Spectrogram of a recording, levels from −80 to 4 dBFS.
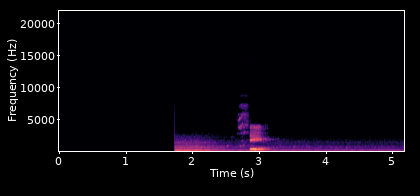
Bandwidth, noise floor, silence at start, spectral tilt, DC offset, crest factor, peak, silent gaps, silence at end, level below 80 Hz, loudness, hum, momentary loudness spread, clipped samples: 7.6 kHz; -46 dBFS; 1.75 s; -7 dB/octave; under 0.1%; 24 dB; -6 dBFS; none; 0 s; -38 dBFS; -26 LUFS; none; 27 LU; under 0.1%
